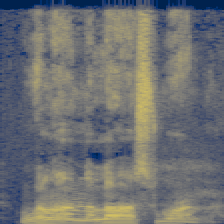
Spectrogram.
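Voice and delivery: hoarse, croaky voice. A narrator voicing a talking tree that answers Peter, in a croaky talking-tree voice. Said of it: "talking with this croaky voice".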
